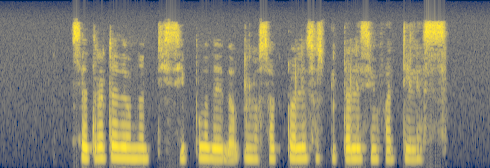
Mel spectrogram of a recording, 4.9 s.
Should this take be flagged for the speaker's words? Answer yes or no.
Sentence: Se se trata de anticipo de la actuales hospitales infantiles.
yes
